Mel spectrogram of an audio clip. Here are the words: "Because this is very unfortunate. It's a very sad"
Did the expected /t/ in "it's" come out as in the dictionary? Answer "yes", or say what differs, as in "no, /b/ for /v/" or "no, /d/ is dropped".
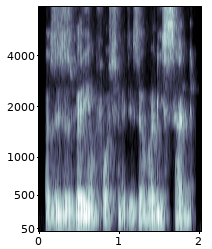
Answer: yes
